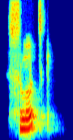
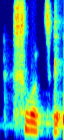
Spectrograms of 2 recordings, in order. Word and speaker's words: Slutsk: But how do you pronounce that? – Slutsk. – Right. – Slutsk. – Is it 1K? – No, Slutsk.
